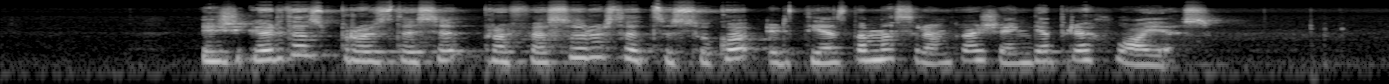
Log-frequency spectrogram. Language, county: Lithuanian, Vilnius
